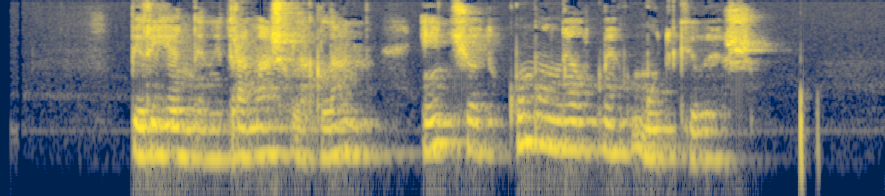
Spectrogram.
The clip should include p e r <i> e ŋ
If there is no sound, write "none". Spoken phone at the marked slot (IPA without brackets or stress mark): j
